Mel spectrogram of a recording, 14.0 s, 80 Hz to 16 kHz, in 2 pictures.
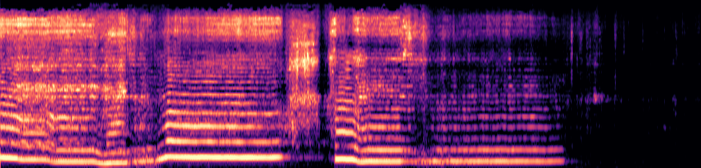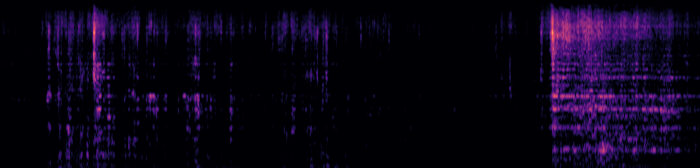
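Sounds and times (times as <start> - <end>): sound with faint steady tones: 0.0 - 14.0.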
